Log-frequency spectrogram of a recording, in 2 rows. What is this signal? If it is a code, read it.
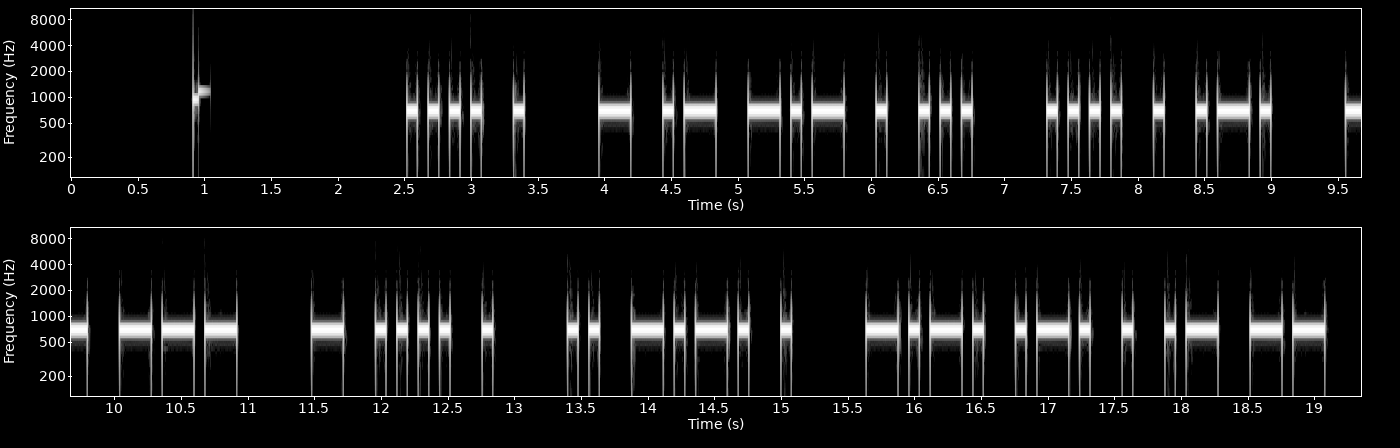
Morse code, heard as a keyed tone, about 15 wpm, 700 Hz. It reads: HE TAKES HER TO THE ICE CREAM
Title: Easy Phrases 15wpm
